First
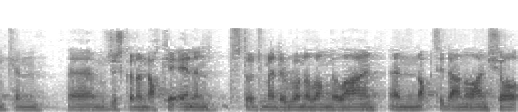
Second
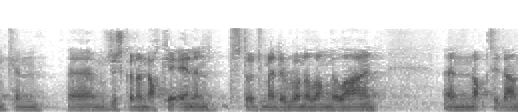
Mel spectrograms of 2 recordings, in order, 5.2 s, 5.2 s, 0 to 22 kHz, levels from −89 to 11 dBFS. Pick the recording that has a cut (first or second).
first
